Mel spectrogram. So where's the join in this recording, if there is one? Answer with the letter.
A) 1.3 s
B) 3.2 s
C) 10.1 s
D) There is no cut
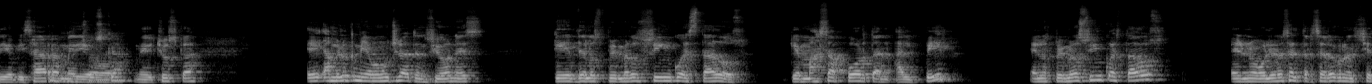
D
